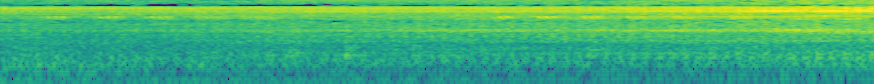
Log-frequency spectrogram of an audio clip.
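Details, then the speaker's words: Toyota Kijang Super carburettor engine after the vacuum leak is sealed: even, smooth idle with no stumble but noticeably slow, since the leak's extra air no longer raises rpm; idle must be turned up. "halus tapi ini terlalu rendah ya karena kan tidak ada tambahan angin yang bisa menaikkan RPM"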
